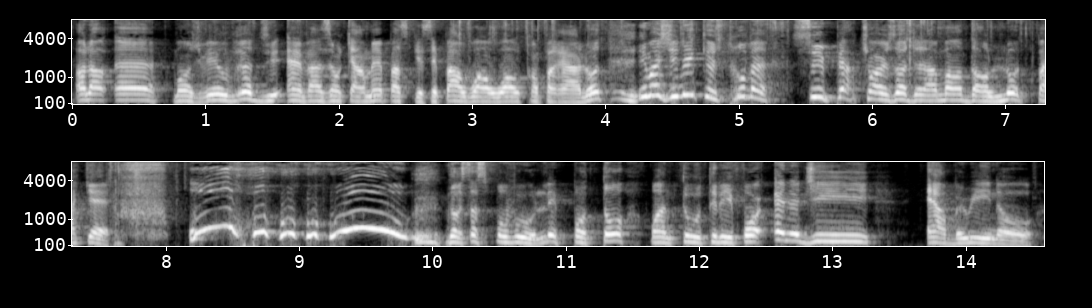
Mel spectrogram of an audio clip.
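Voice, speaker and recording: A man with a Québécois French accent, opening trading card packs in an excited casual vlog and dropping English slang into his French. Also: high voice, normal speed. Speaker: YouTuber opening trading cards.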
